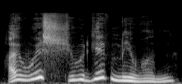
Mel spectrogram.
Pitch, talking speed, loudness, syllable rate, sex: 195 Hz, 230 wpm, -13 LUFS, 4.7 syllables/s, male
